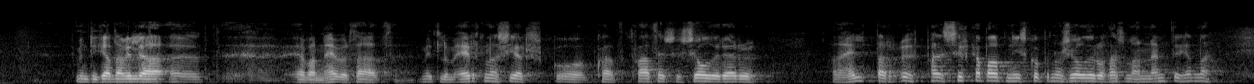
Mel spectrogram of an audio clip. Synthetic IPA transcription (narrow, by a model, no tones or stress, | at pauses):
mʏnt̪ɪcɛt̪navɪlja | ɛv̥hanːhɛvʏɾ̥θaðmɪt̪lʏmejɾt̪nḁsjɛɾ̥skɔkʰvaːðkʰvaːðθɛsːɪ̥sjoːwðɪɾɛɾʏ | aðhɛjlt̪aɾʏhphaðsɪr̥kapawt̪niskœpʏnaɔs̬joːwðɪɾɔɣθasɛmhanːɛmt̪ɪɾ̥çɛt̪na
